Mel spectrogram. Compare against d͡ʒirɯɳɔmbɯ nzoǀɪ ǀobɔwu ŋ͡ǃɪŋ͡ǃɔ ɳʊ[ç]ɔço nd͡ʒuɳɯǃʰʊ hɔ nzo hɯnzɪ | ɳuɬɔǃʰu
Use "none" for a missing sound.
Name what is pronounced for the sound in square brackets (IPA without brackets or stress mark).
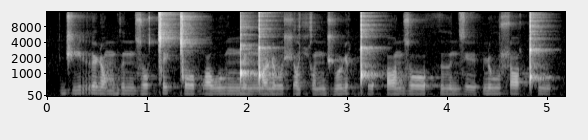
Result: ʃ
